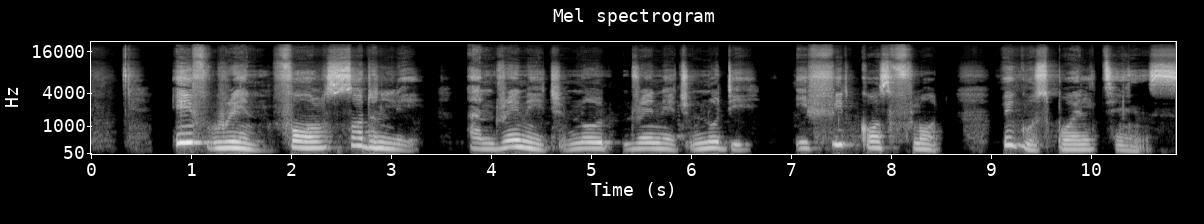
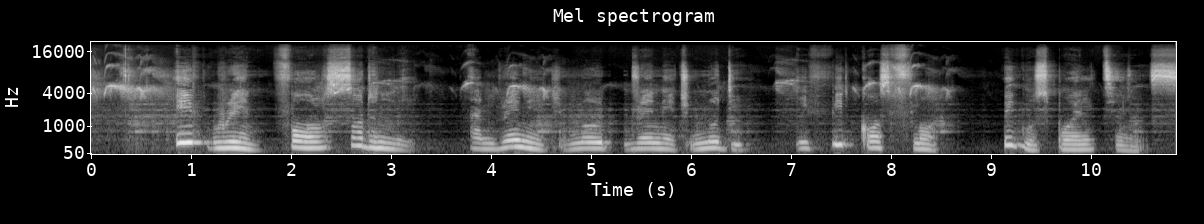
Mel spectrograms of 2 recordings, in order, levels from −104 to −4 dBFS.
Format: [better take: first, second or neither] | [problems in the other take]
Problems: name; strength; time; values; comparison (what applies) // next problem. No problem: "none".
first | noise reduction (neural mask model RNNoise)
